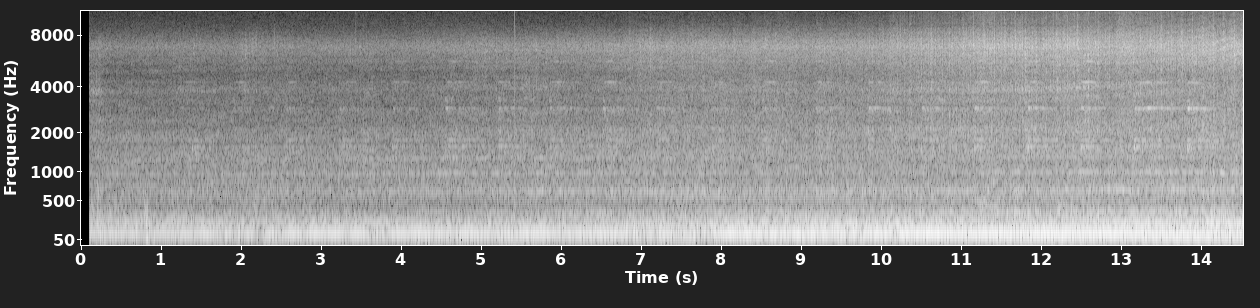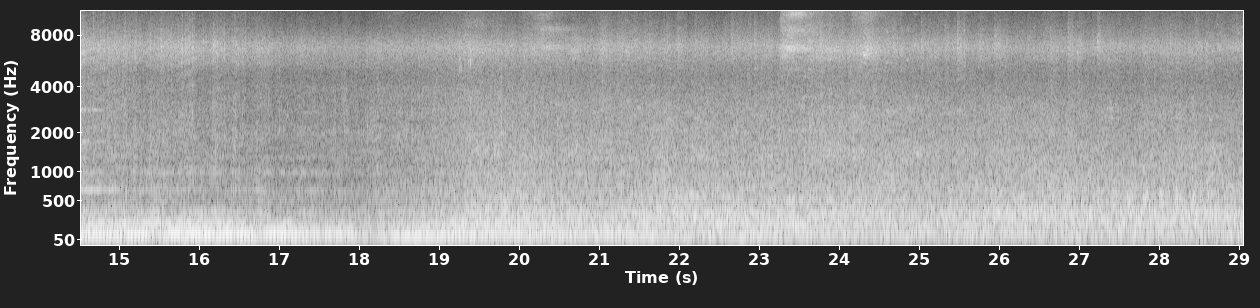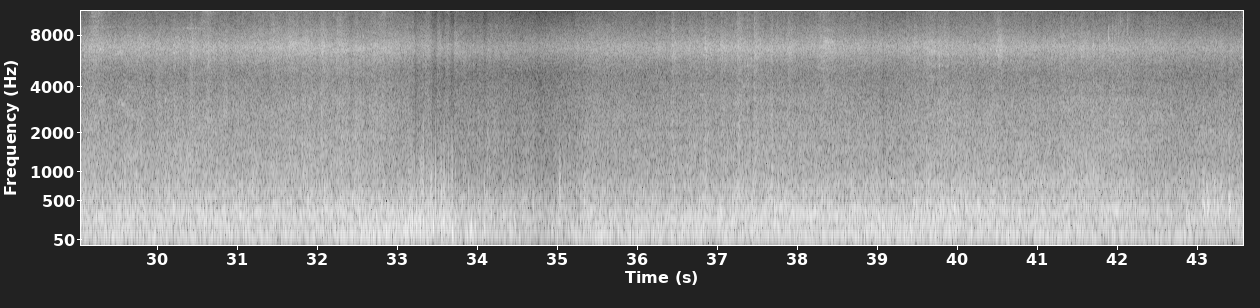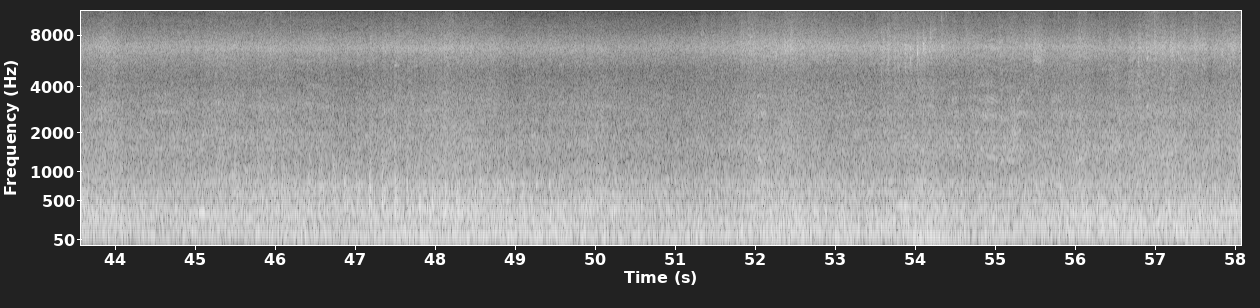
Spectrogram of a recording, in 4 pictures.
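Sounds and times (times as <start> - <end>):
diesel locomotive engines droning: 0.1 - 58.0
freight cars rumbling and rattling: 5.2 - 58.0
high wheel squeal: 23.2 - 25.0.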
